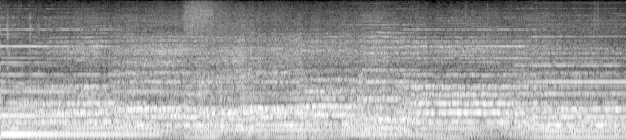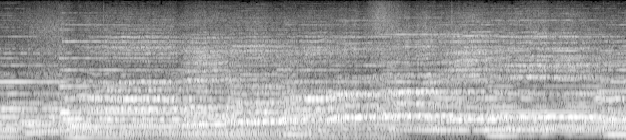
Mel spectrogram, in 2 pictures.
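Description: Mixed choir of men's and women's voices singing a sacred piece, accompanied by an organ-voiced keyboard holding long bass notes that change every two to four seconds.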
